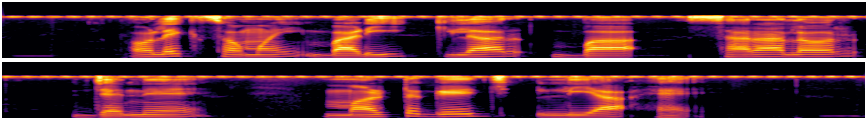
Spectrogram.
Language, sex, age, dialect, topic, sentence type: Bengali, male, 18-24, Jharkhandi, banking, statement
